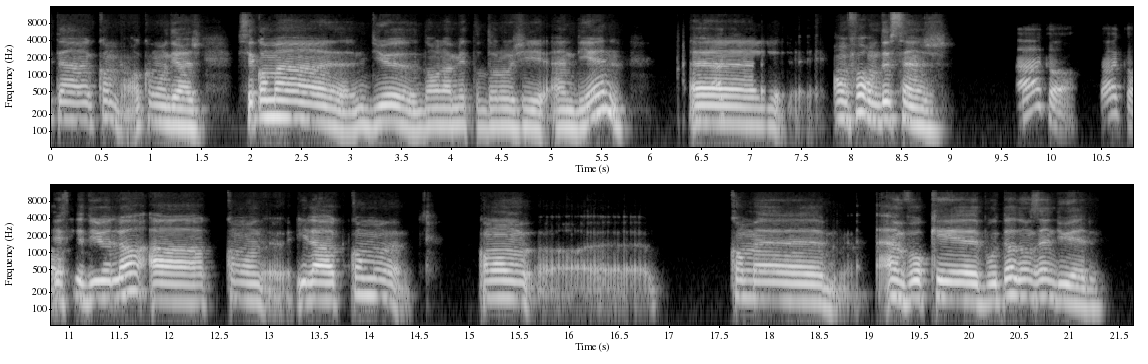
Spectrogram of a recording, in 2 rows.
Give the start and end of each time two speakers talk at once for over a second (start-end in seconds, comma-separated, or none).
none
